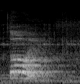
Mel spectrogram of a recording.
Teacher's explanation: it is a level tone. The sound is quite flat.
